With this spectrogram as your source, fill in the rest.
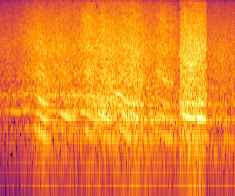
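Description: Sprint cars race at Knoxville as the green flag comes back out, a loud, high-revving engine roar with rising and falling pitch that surges near and strong, with no talk over it.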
